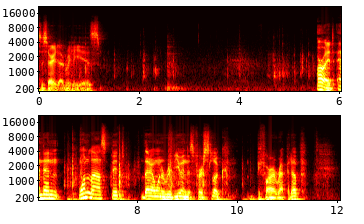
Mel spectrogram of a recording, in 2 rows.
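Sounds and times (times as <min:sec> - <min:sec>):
faint mechanical keyboard keystrokes: 0:01.4 - 0:05.6.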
